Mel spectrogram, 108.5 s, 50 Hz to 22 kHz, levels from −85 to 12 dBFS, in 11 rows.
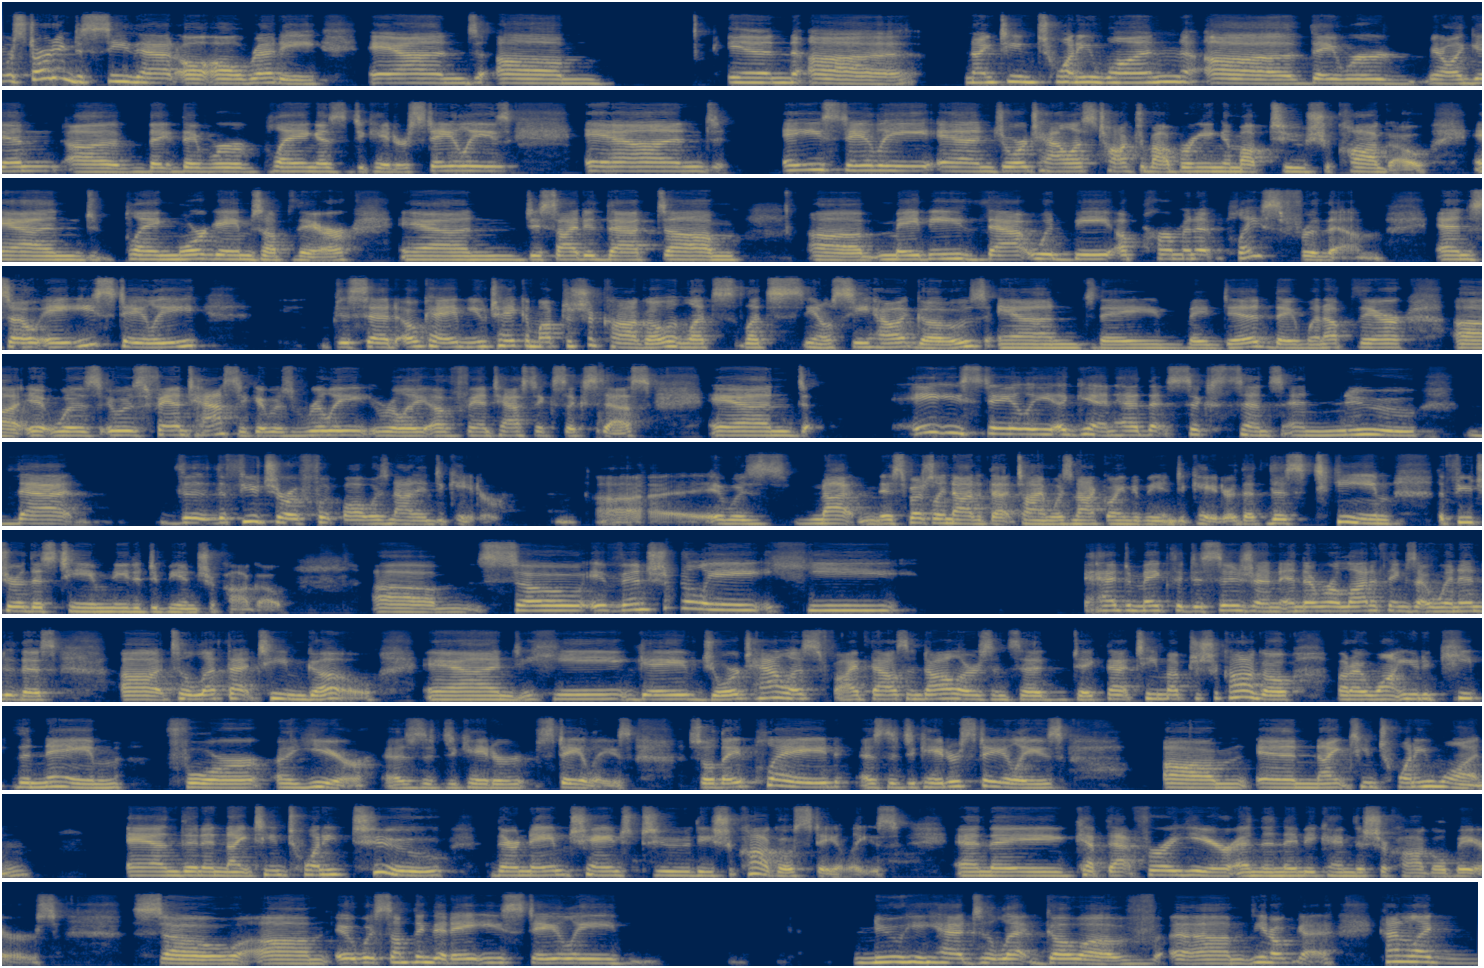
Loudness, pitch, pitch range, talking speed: -14 LUFS, 195 Hz, 180-220 Hz, 145 wpm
